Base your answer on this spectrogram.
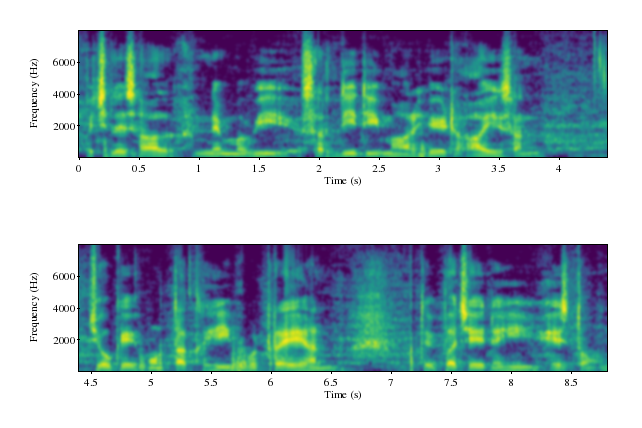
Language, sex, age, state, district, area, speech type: Punjabi, male, 30-45, Punjab, Mansa, rural, spontaneous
